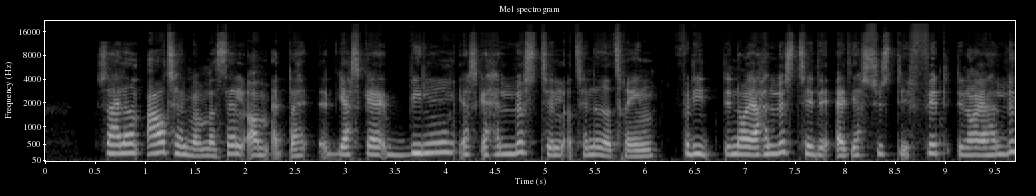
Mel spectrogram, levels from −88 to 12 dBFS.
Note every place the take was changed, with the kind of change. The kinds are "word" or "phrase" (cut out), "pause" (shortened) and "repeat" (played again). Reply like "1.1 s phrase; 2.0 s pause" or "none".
6.2 s pause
